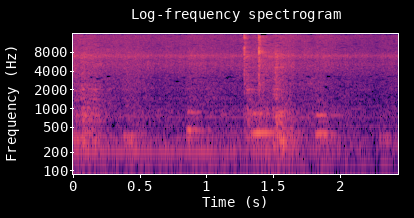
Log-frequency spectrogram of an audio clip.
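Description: Faint scattered clicks and ticks, with a few short soft tones between them; a cluster of clicks comes about a second and a half in.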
